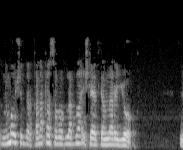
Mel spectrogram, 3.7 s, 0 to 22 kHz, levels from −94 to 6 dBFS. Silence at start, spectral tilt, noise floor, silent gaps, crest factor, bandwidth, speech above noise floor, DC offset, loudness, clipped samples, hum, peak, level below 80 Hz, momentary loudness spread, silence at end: 0 s; -8 dB/octave; -61 dBFS; none; 14 dB; 8 kHz; 45 dB; under 0.1%; -17 LUFS; under 0.1%; none; -2 dBFS; -58 dBFS; 6 LU; 0 s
